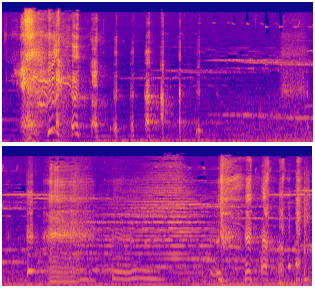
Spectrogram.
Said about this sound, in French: Le contre-amiral riait à gorge déployée, luttant contre une quinte de toux qui lui enrayait la voix.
